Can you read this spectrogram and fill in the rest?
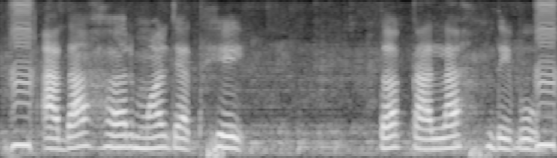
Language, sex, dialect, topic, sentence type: Chhattisgarhi, female, Eastern, agriculture, question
